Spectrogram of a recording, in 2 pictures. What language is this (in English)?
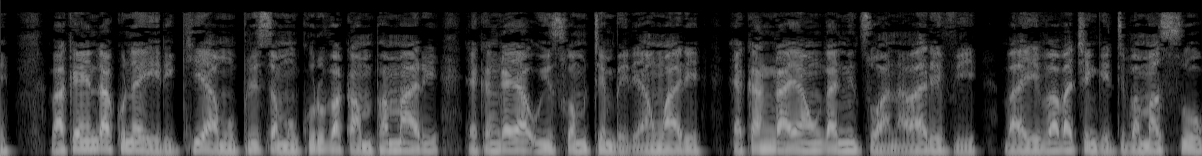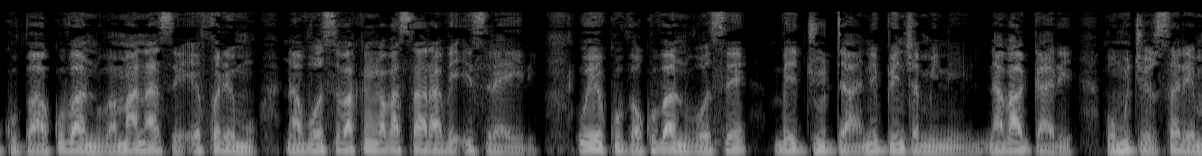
Shona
